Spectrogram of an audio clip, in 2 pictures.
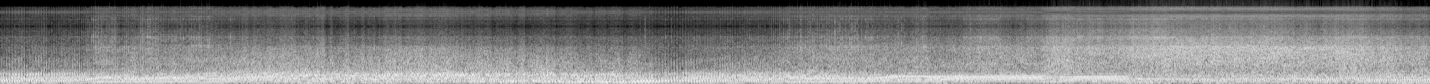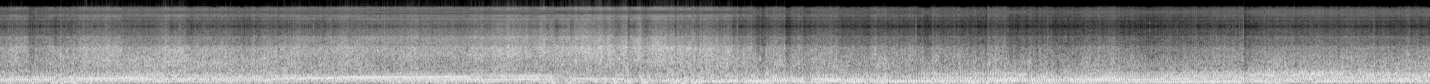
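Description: Yamaha YZ450F's single-cylinder four-stroke engine ridden hard, its pitch climbing and dropping again and again as it accelerates, shifts and backs off for the corners.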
